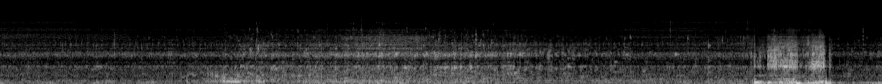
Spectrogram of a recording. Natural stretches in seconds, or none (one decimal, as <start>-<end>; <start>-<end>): 0.0-5.1; 6.0-7.4; 8.3-8.8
